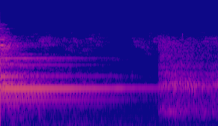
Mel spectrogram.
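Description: A single ringing instrument note or chord of the song's intro, struck just before, fading slowly away. A fainter new note comes in near the end.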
